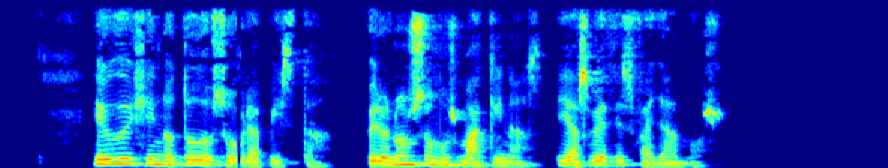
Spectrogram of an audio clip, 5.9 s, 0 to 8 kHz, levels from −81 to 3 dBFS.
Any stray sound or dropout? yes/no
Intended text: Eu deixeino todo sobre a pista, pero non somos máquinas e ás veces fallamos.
yes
